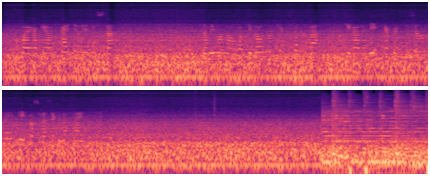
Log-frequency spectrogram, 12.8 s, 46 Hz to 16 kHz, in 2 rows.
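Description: Steady cabin drone of a Bombardier CRJ700 jet in flight, with a cabin-crew announcement over the PA for the first several seconds. Music starts about eleven seconds in.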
